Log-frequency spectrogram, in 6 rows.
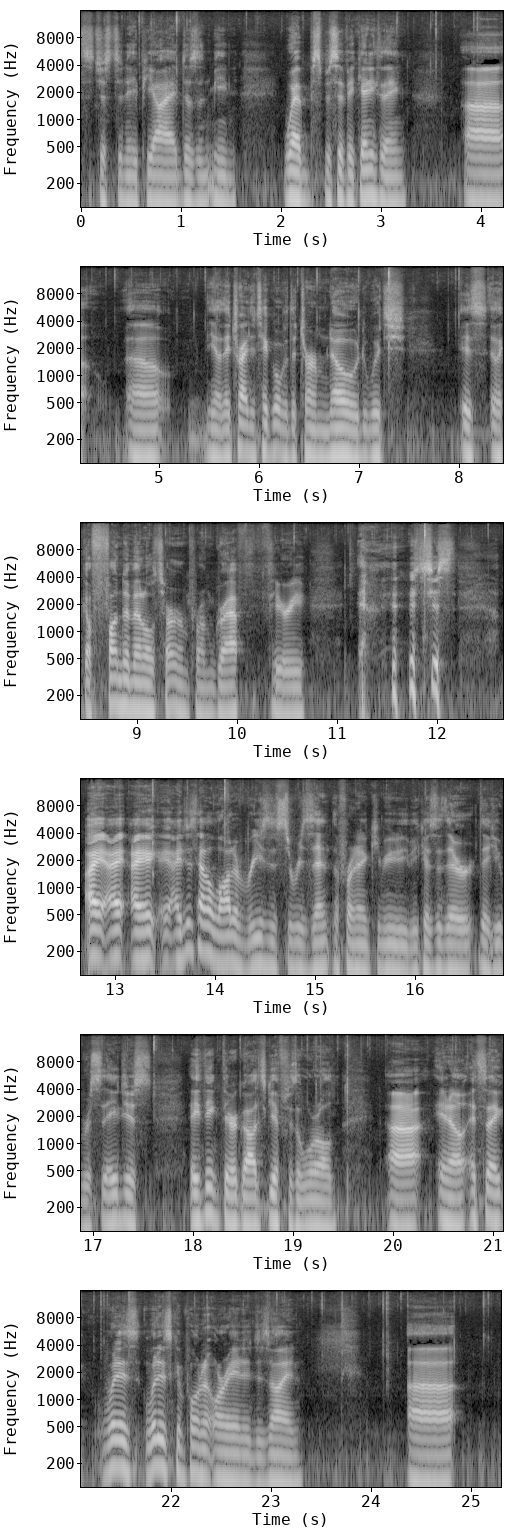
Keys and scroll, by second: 22.6-23.7 typing.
